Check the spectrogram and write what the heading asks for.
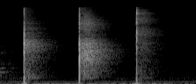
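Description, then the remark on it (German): Three sharp hand claps at a steady, even pace, each a crisp snap with a short ringing tail, over a faint low hum and no talking. “Hm, okay, ich mache den angenommen Klatscher.”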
